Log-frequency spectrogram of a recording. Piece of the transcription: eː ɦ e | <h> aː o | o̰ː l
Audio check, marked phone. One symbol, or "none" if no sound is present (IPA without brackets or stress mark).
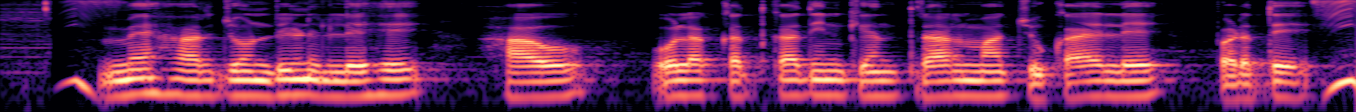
h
